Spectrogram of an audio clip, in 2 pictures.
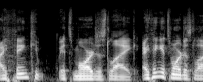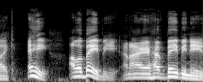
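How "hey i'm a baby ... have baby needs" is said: clipped tough-guy voice, higher and louder. Voicing a talking baby: clipped Bruce Willis voice. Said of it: "a clipped Bruce Willis kinda way".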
